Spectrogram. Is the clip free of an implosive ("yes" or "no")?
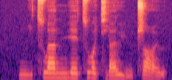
yes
